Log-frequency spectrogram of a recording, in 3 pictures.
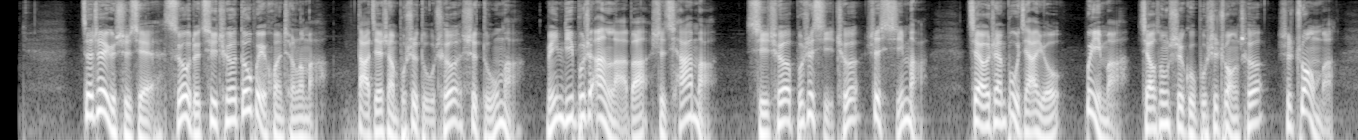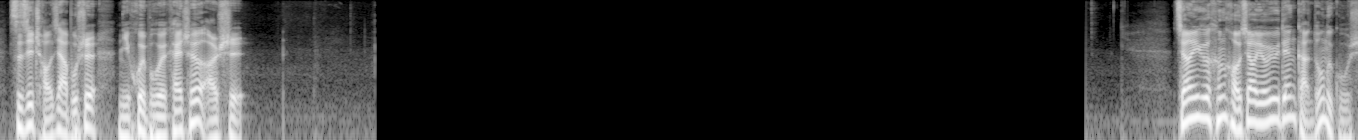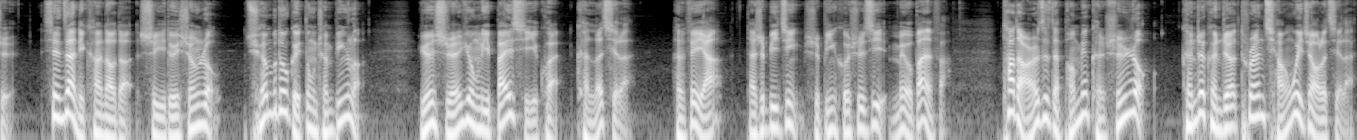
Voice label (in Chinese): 解说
